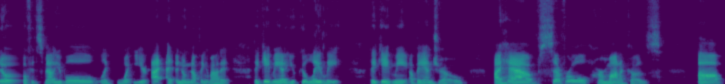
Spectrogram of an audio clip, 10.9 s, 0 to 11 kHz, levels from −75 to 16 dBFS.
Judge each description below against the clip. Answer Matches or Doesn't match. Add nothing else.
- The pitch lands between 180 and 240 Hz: Doesn't match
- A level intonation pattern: Matches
